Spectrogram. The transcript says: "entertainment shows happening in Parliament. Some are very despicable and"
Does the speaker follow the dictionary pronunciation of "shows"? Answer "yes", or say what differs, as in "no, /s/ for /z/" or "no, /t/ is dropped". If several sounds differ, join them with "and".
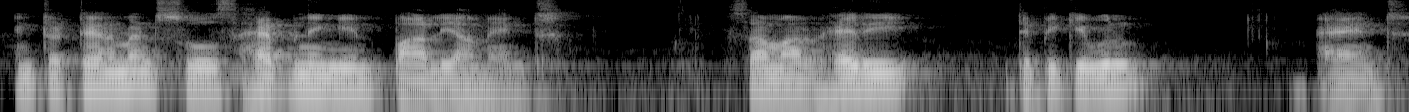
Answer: no, /s/ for /ʃ/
